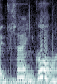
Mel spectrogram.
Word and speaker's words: Ituzaingó: Ituzaingó. Ituzaingó. Tiene el acento en la O en todos los lugares del mundo. ¿Por qué le pone? ¿Por qué le dicen Ituzaingó? Me acompañó ese Ituzaingó. No, pelotudo, Ituzaingó.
